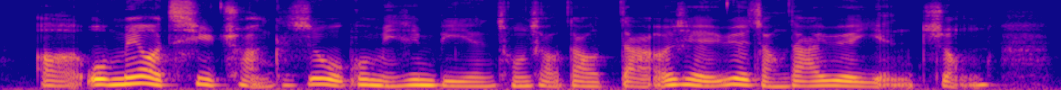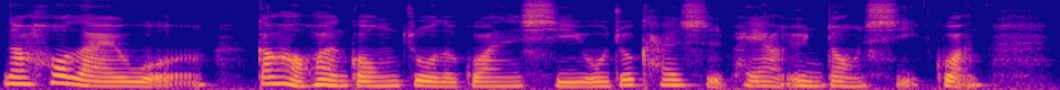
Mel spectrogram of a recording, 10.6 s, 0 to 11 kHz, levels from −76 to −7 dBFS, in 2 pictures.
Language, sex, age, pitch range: Chinese, female, 20-39, 170-205 Hz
